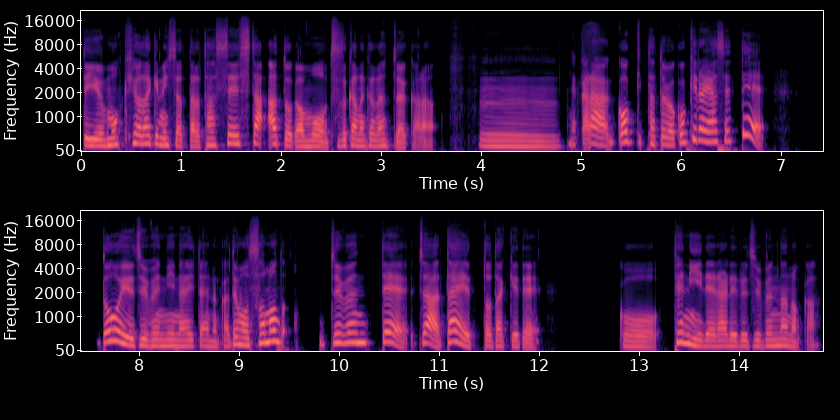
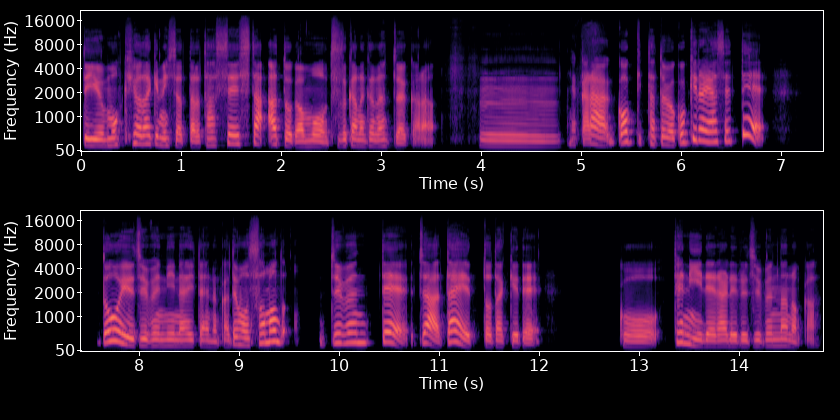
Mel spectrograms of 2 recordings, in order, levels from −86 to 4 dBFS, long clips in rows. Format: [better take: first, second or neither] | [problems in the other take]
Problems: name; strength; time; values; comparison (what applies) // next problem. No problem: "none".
first | thin; somewhat; fading below 300 Hz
